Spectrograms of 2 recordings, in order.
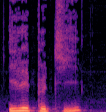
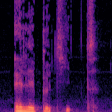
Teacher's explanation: Final T is not pronounced, and then when you add this E at the end, you get the sound T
